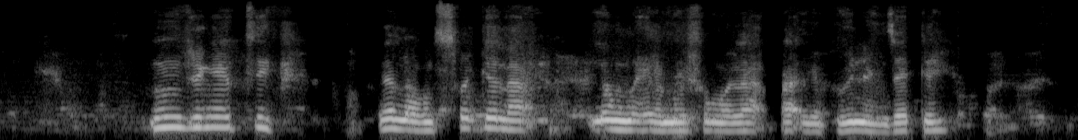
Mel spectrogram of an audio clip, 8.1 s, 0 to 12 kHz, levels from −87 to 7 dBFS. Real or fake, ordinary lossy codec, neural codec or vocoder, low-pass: fake; Opus, 24 kbps; codec, 44.1 kHz, 3.4 kbps, Pupu-Codec; 10.8 kHz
